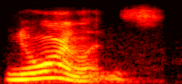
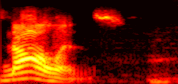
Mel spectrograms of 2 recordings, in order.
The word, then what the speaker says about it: New Orleans: It's spelled New Orleans. Yes. But people say New Orleans. Actually, if you go locally, it's Nolans. Nolans.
